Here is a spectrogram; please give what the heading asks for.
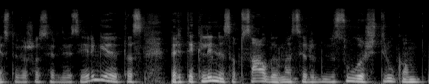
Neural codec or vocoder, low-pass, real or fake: vocoder, 44.1 kHz, 128 mel bands, Pupu-Vocoder; 14.4 kHz; fake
